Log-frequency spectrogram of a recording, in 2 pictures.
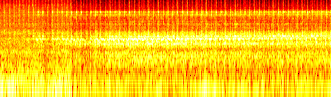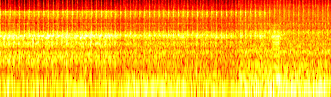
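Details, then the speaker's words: Honda Jazz GK idling with AC on, mic moved toward AC compressor clutch front: steady high whirring ring grows louder nearer the clutch; mechanic suspects compressor clutch bearing, plans to replace clutch. Unconfirmed. "นี้มีว่าจะเป็นที่ตัวคอมหรือว่าเป็นที่ลูกปืนหน้าคลัชนะครับผมเดี๋ยวแสนตเขยิบใกล้ๆมาที่หน้าคลัทช์พอเขยิบมาใกล้หน้าคลัทช์เสียงก็จะดังขึ้นเรื่อยๆครับผม"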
